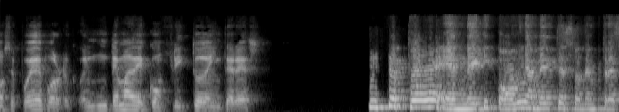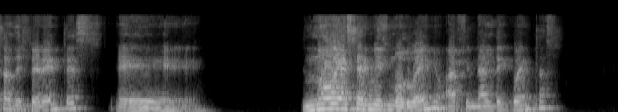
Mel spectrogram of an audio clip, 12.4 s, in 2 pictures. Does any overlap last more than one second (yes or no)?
no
